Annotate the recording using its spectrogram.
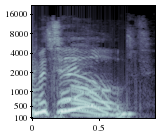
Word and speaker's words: Matilde: It's just Matilde, but Matilda's fine. – Matilde.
